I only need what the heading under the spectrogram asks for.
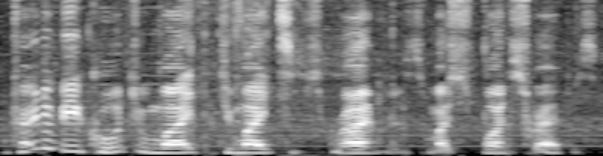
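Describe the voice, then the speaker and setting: A teenage boy giving excitable gameplay commentary as a gaming channel host, blurting exclamations and teasing. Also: sits high, unhurried, a little hiss or hum, rough recording. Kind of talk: live gameplay commentary with chat.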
